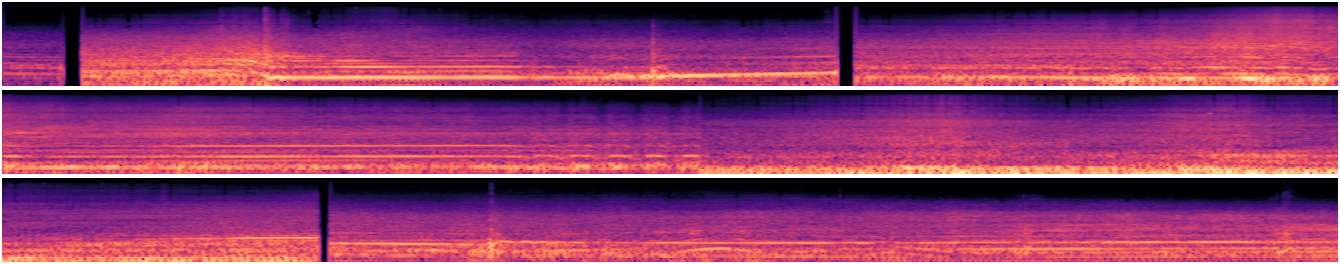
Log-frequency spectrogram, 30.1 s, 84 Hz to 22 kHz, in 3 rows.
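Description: Racing car engines in a run of short trackside clips. Cars accelerate and pass with rising engine notes, and from about 15 to 22 seconds in there is a deep, loud low rumble as V8-engined Ford GT40s roll along the pit lane. The sound breaks off abruptly three times between clips.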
